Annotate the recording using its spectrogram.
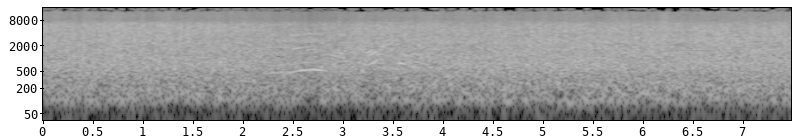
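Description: A fast river rushes and roars over rocks.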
